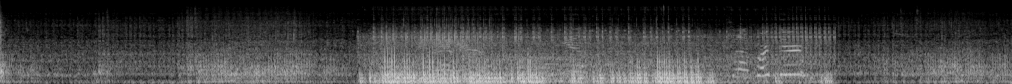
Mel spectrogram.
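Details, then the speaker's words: Gas golf cart after replacing blown exhaust gasket: key-start, engine chugs into a steady even run, much quieter, no knocking or hissing; sounds perfect. "finally we get start it and see how it sounds key on start so much Qui sounds perfect"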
